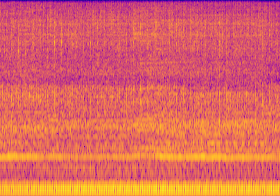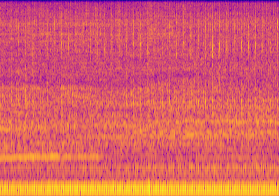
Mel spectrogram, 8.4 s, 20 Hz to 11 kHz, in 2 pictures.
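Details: 2013 Subaru 2.0 Boxer idling: deep steady hum with a regular light knock about three per second above the engine note; engine knock and hum.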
